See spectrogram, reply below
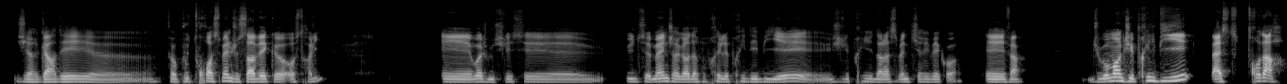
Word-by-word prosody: j'ai 130 -1 -3
regardé, 125 +1 +1
heu, 110 0 -7 0.2
enfin, 120 - -2
au - - -2
bout 135 +3 -5
de - - -16
3 140 +1 +2
semaines, 155 +3 +1
je 125 - -3
savais 130 +1 +5
que: 130 - -3
Australie. 120 - -3 1.2
Et 120 -1 +2
ouais, 135 +1 +1
je 125 - -7
me - - -2
suis 120 +1 -8
laissé, 125 +2 -9
heu, 120 - -6 0.2
1 130 0 -5
semaine. 135 +2 +2
J'ai 145 - -1
regardé 125 0 +2
à - - -7
peu 125 - -13
près 140 +3 -5
le 130 - -1
prix 135 +2 -10
des 130 -1 -2
billets 125 -1 -1
et - - -8
je 120 0 -11
l'ai 125 - -8
pris 130 +1 -9
dans 120 - -1
la 120 - 0
semaine 125 0 -4
qui 125 - -10
arrivait, 125 0 -4
quoi. 145 - -8 0.2
Et 125 -1 +4
enfin, 115 -2 -1 0.7
du 130 - -9
moment 155 +5 +6
que 160 - +1
j'ai 145 - +4
pris 175 - 0
le 170 - +3
billet, 170 +8 +5 0.2
bah, - - +8
c'était - - -9
trop - - 0
tard. - - +5
125 Hz, 250 wpm, -24 LUFS, 120-135 Hz, 1.2 s, bah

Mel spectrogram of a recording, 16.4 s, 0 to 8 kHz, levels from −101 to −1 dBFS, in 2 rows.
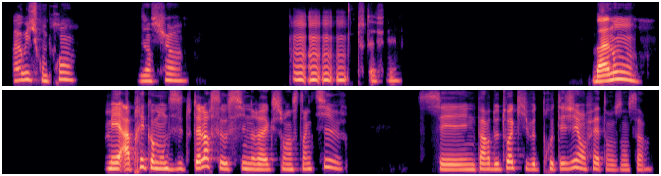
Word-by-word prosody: Ah 210 +2 -2
oui, 245 - +1
je 230 - -4
comprends. 235 +4 -3 0.8
Bien 195 0 -3
sûr. 205 +2 -4 1.4
Mmh 240 -1 +1
mmh 235 +1 +1
mmh 230 0 -1
mh. - - -4
Tout - - -14
à 190 - -7
fait. 205 +2 -12 2.4
Bah 190 +3 +8
non. 245 -4 +4 1.6
Mais 210 0 +5
après 195 +8 +4
comme 235 -3 +3
on 205 - +2
disait 200 0 -2
tout 180 - -10
à - - +8
l'heure 285 -1 +6
c'est - - -4
aussi 195 +2 -3
une 195 -2 -1
réaction 180 +1 -1
instinctive 200 +5 -5 1.1
c'est 175 -1 -1
une 180 0 -3
part 190 +1 0
de 190 - -1
toi 225 +5 +2
qui 225 -1 -12
veut 185 -1 -4
te - - -23
protéger, 200 +4 -3
en 210 -3 -1
fait, 190 -2 -5
en - - -8
faisant 170 0 -11
ça. 175 +1 -10
200 Hz, 155 wpm, -22 LUFS, 185-225 Hz, 2.4 s, Bah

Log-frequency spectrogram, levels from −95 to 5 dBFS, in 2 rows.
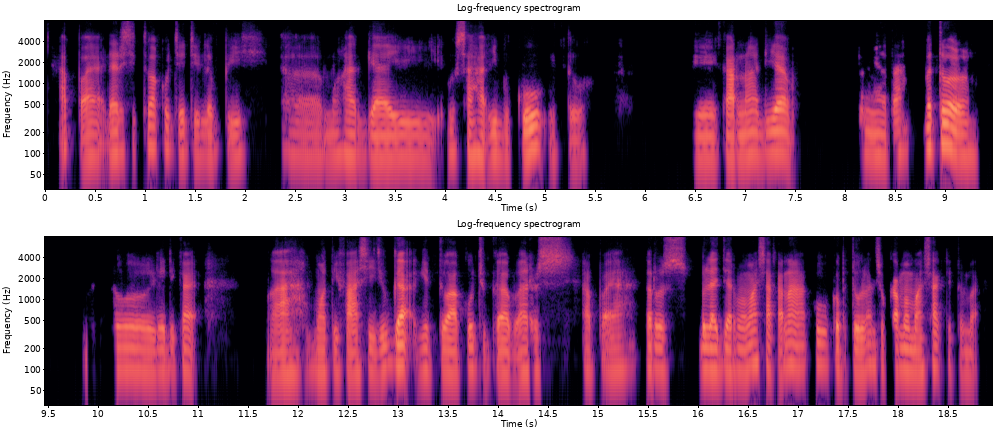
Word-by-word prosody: apa - - -4
ya, 95 - -2
dari 100 0 +1
situ 105 - -11
aku 120 -1 -6
jadi 95 -3 -5
lebih, 95 -1 -5 0.4
eee, 100 -3 -7
menghargai 95 -1 0 0.5
usaha 95 -2 0
ibuku, 100 +6 +1
gitu 80 -4 -9 1.1
oke, 90 - -4 0.2
karena 90 +2 +4 0.2
dia, 105 +1 +5 0.8
ternyata 95 -2 -3 0.3
betul, 125 -1 +7 0.8
betul 105 -1 -2 0.2
jadi 95 - -2
kayak, - - +2 0.7
wah 90 +1 +2 0.2
motivasi 95 0 +1
juga 115 +2 +7 0.2
gitu, 100 0 -4
aku 90 +3 -5
juga - - -3 0.2
harus, - - -1 0.4
apa - - -5
ya, 100 - -1 0.2
terus 105 -2 +1 0.3
belajar 100 -1 +4
memasak, 120 +6 +2
karena 120 +1 +4
aku 120 - -9 0.2
kebetulan 95 +4 +1
suka 105 - -1
memasak, 95 -1 +1
gitu - - -14
Mbak. - - -6
95 Hz, 125 wpm, -27 LUFS, 95-105 Hz, 1.1 s, betul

